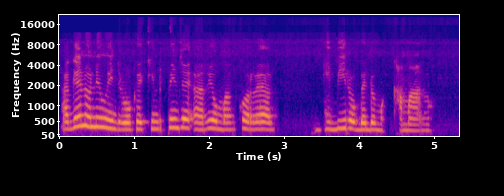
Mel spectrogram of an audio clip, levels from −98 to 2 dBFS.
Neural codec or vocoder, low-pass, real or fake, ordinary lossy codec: vocoder, 44.1 kHz, 128 mel bands, Pupu-Vocoder; 19.8 kHz; fake; Opus, 16 kbps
